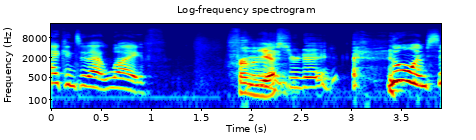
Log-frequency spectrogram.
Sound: chuckling

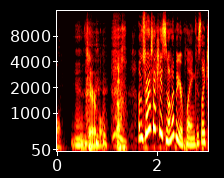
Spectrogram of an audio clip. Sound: laughs

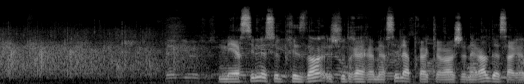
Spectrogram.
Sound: applause

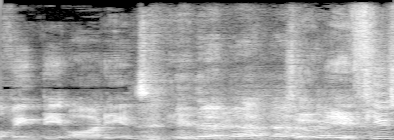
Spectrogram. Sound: audience laughing

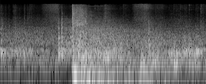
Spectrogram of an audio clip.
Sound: gunshot

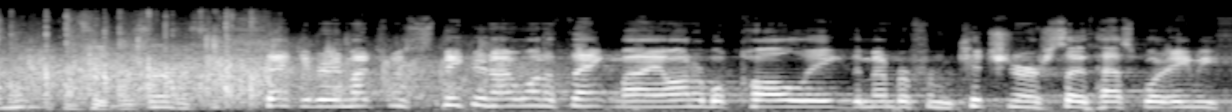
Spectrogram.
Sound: applause

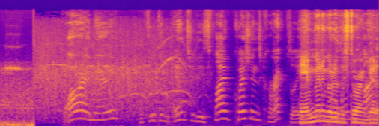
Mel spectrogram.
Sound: on TV

